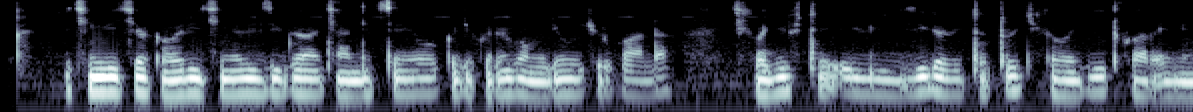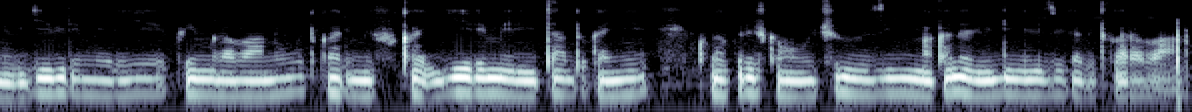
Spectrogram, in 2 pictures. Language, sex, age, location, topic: Kinyarwanda, female, 18-24, Kigali, government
